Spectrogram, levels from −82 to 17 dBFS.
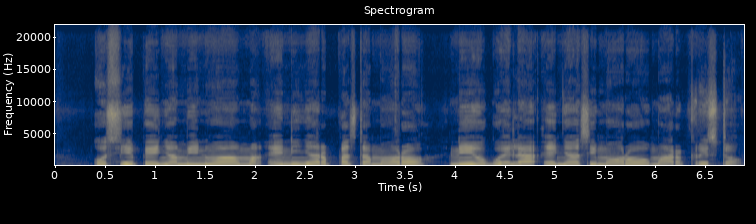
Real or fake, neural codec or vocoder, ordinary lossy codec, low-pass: fake; vocoder, 44.1 kHz, 128 mel bands, Pupu-Vocoder; none; none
